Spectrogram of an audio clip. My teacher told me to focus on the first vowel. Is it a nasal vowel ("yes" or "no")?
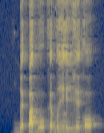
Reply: no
